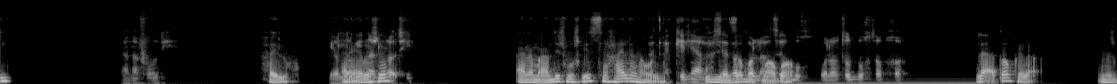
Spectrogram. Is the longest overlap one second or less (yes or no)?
no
